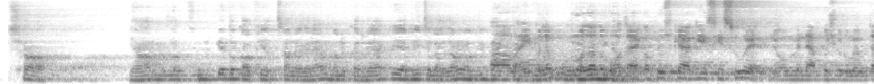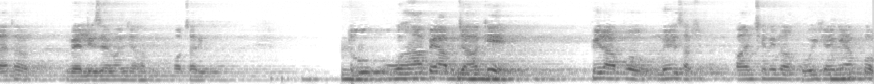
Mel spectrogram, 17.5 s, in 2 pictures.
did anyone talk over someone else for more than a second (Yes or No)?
Yes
